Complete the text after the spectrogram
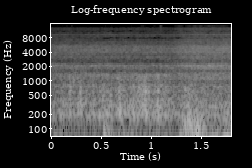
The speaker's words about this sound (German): Es regnet in Strömen und ab und zu ist ein Donnern zu hören.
